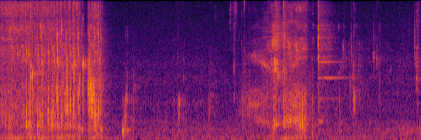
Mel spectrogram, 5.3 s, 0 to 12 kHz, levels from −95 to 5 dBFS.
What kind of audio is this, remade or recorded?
recorded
